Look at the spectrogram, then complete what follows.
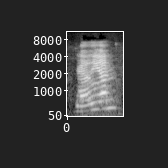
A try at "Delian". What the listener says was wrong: Just make the two L's a Y sound.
